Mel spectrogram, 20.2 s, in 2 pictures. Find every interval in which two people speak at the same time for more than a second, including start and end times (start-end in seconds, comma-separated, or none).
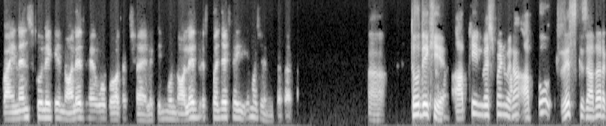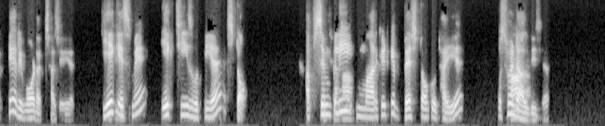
none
